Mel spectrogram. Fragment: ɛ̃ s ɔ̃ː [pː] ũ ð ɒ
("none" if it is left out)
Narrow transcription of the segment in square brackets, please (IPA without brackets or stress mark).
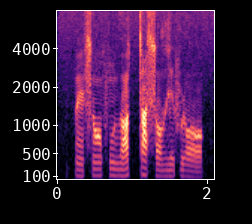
f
